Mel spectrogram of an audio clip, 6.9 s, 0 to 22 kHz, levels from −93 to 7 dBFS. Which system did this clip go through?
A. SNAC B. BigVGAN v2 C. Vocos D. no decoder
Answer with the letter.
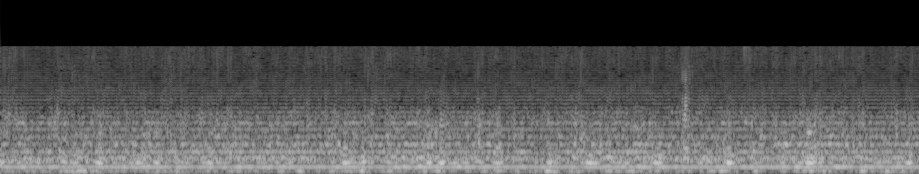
B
